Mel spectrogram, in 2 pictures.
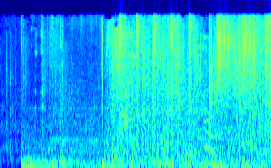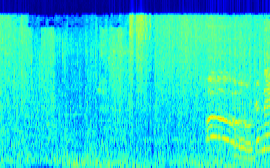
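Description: Explosive bursts and rattling gunfire from a grenade launcher fight in a video game, a continuous barrage of sharp blasts and mechanical clatter, ending with a brief loud shout.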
